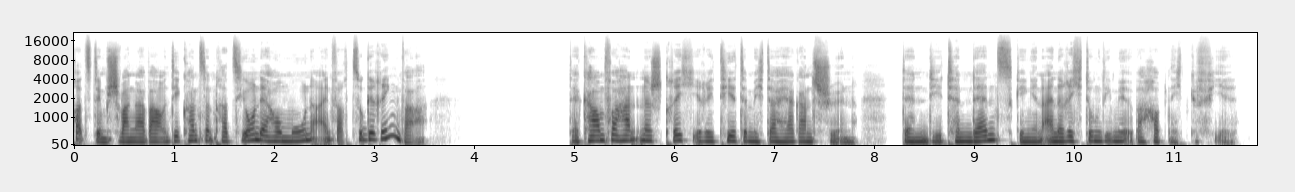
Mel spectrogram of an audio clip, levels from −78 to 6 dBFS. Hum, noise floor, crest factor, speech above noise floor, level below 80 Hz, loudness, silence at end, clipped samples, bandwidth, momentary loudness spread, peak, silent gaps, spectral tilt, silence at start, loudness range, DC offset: none; under -90 dBFS; 18 dB; over 69 dB; -46 dBFS; -22 LUFS; 0.2 s; under 0.1%; 16.5 kHz; 10 LU; -4 dBFS; 3.93-4.95 s, 8.17-8.28 s; -6 dB/octave; 0 s; 3 LU; under 0.1%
